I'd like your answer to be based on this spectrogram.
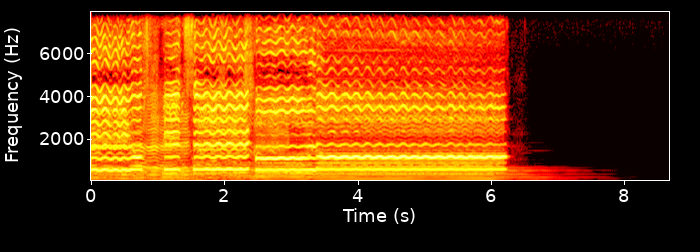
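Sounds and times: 
first soprano singing: 0.0s - 6.4s.

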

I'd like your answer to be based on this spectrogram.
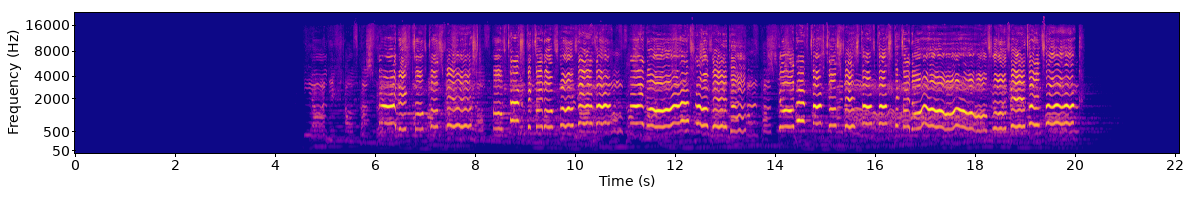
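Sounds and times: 
second soprano singing: 4.6s - 20.6s.

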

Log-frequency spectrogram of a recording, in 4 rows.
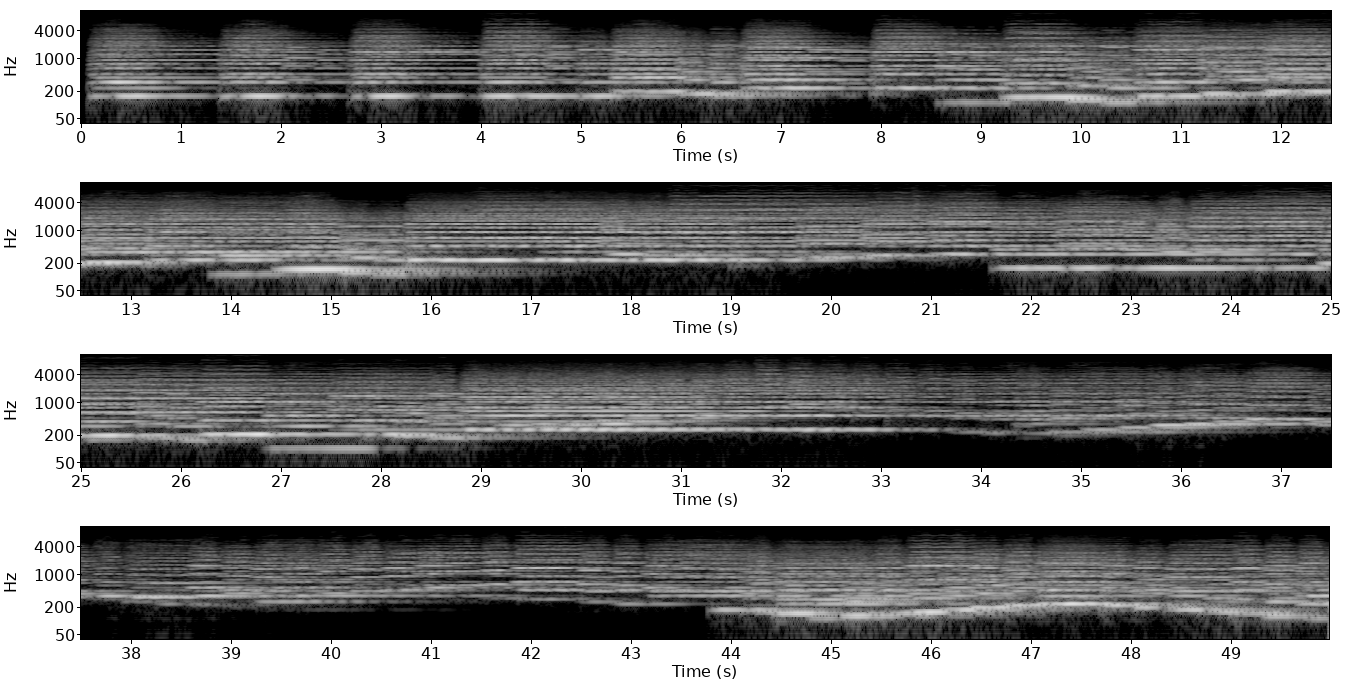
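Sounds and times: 
instrumental music: 0.1s - 49.9s.

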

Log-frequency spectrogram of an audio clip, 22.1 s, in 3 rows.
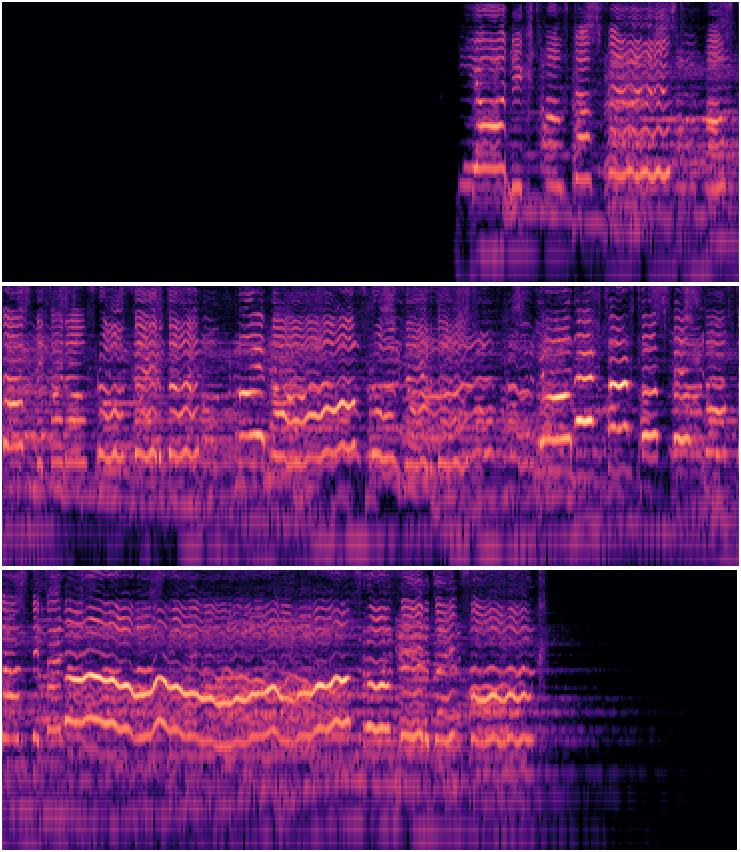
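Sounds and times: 
first soprano singing: 4.6s - 20.6s.

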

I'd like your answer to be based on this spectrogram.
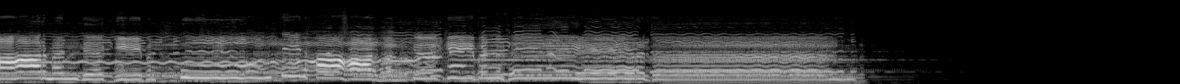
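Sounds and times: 
tenor singing: 0.0s - 9.0s.

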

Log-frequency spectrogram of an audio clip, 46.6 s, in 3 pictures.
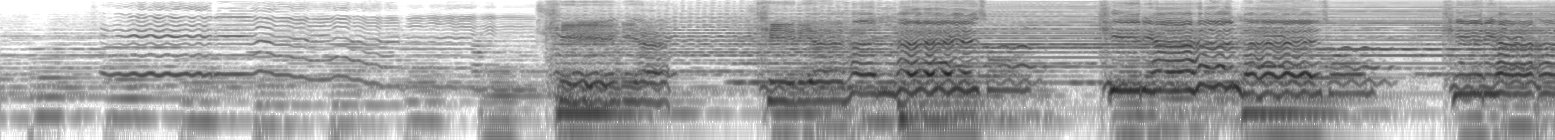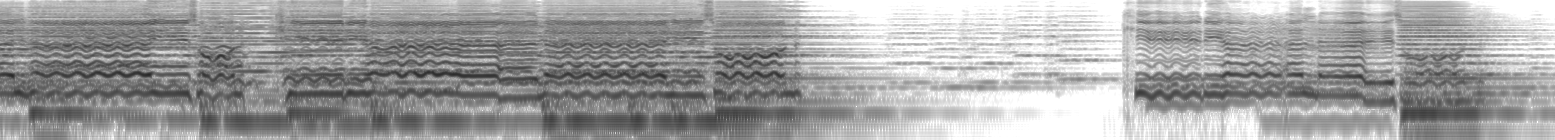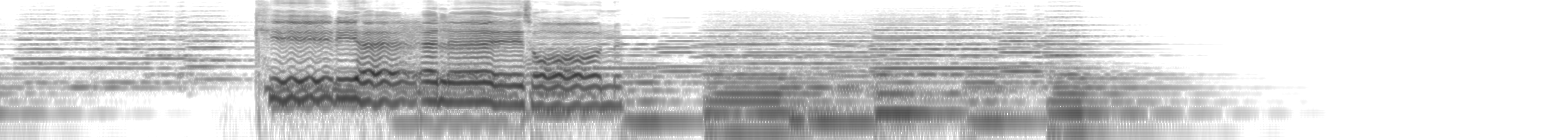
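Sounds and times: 
tenor singing: 0.7s - 24.1s, 26.8s - 31.1s, 33.6s - 41.6s.

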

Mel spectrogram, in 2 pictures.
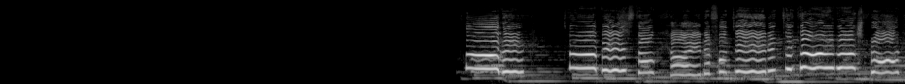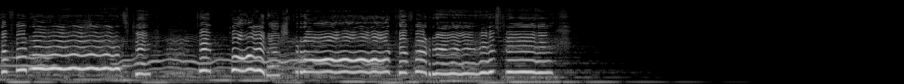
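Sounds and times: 
soprano singing: 4.6s - 14.9s.

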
